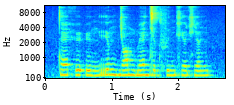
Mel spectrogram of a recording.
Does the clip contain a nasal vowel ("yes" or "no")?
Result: yes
